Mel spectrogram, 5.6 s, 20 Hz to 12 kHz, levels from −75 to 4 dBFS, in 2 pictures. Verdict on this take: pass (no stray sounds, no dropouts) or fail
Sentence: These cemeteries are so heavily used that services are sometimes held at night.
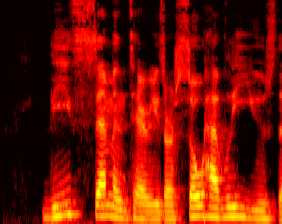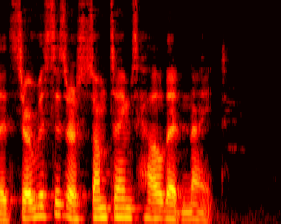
pass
